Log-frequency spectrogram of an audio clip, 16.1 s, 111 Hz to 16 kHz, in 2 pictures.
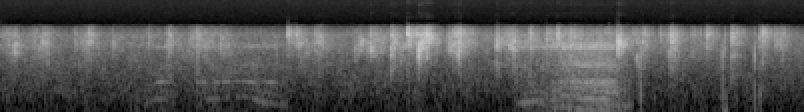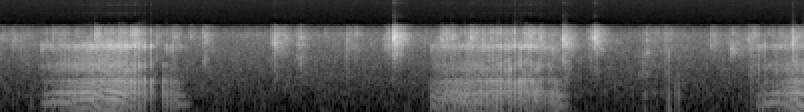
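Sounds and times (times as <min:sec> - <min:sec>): dog snoring: 0:01.5 - 0:02.9, 0:05.2 - 0:06.4, 0:08.4 - 0:10.0, 0:12.3 - 0:13.8, 0:15.6 - 0:16.0.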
